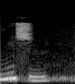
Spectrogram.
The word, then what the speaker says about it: Michou: How do you say your name? – It's Michu.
